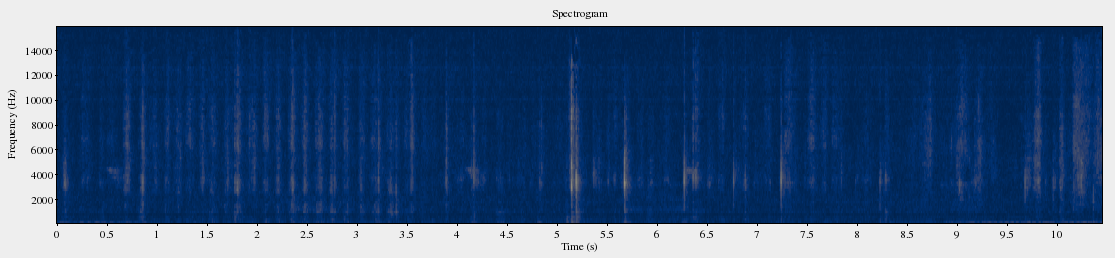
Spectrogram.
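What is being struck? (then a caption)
Wax-coated scratch-art card scraped with a wooden stylus. A wooden stylus scratches fine lines into a flat scratch-art card of wax-coated paper lying on a table, with the other hand resting on the card. Quiet, irregular, bright scratching strokes are punctuated by a few sharper ticks near the middle. A steady low hum sits underneath and swells near the start and end.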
